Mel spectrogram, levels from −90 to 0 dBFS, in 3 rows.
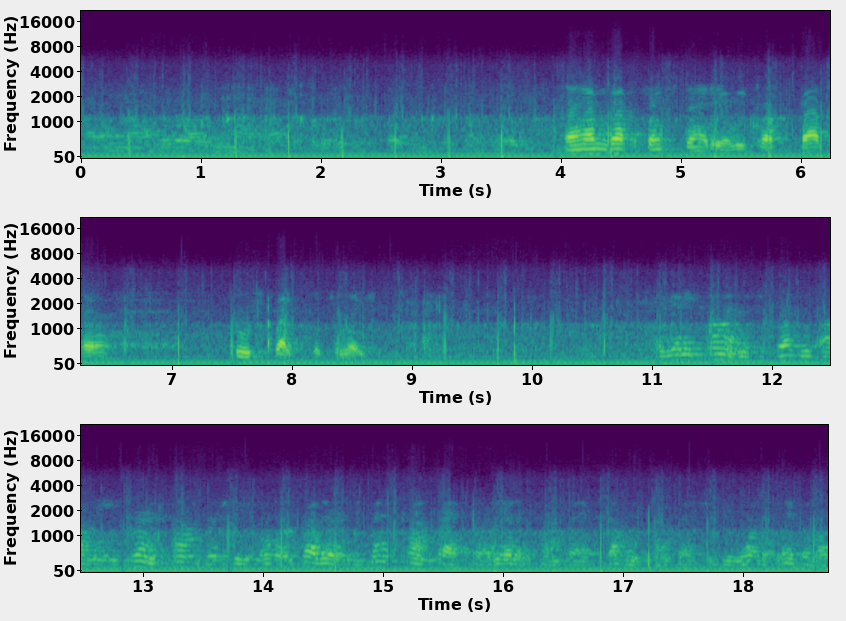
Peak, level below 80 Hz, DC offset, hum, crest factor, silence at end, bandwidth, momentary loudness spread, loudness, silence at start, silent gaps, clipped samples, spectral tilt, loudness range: -4 dBFS; -34 dBFS; under 0.1%; none; 20 dB; 0 s; 6.8 kHz; 12 LU; -26 LUFS; 0 s; none; under 0.1%; -9 dB/octave; 8 LU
